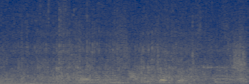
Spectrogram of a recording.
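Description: Faint voices talking over a steady low hum.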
